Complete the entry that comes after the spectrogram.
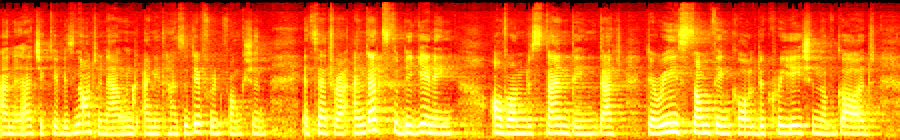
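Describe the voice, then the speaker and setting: In a French accent, a woman talks at a moderate pace and medium pitch. Her intonation is monotone and flat. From France. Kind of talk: panel discussion. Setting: church conference with audience.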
